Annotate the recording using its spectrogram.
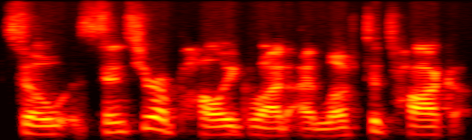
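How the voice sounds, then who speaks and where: A man's voice: on the high side, normal speed, a little mellow, slightly rough, no echo. A man in his thirties, an English teacher hosting an interview on a video call, asking polite questions with many "um"s and "uh"s. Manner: filler-heavy, polite questions. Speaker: podcast host, English teacher. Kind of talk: interview host.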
